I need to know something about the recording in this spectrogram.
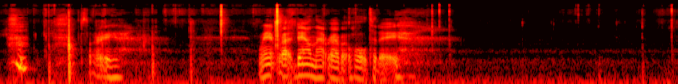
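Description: A small bottle lid clicks and taps against a table.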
